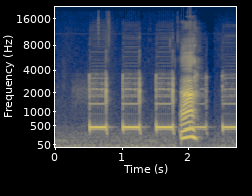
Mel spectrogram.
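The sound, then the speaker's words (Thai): Telephone keypad tones ring out as a number is dialed for a Bangkok social security office: four steady, evenly spaced beeps, with a brief voice cutting in between the third and fourth. “เบอร์โทรของสำนักงานประกันสังคมกรุงเทพมหานครพื้นที่3ก็ยังโทรไม่ติดเหมือนเดิม”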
